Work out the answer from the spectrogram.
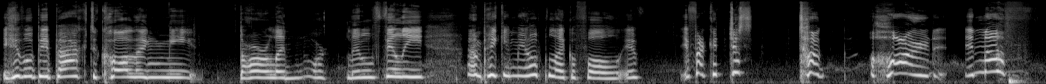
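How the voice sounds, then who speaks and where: Woman playing high-voiced grieving young pony mare. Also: dry recording. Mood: broken, sorrowful. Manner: emotional, halting, drawn-out delivery. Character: grieving, determined young female pony recounting her tale. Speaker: narrator. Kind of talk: first-person dramatic audiobook narration.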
